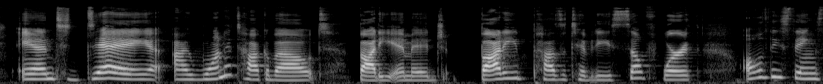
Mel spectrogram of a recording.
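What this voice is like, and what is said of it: Sick-sounding voice. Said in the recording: “Excuse my voice today. I've been sick for the past few days”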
